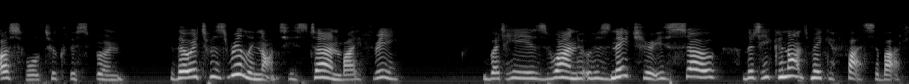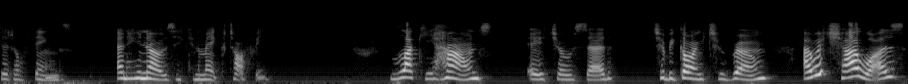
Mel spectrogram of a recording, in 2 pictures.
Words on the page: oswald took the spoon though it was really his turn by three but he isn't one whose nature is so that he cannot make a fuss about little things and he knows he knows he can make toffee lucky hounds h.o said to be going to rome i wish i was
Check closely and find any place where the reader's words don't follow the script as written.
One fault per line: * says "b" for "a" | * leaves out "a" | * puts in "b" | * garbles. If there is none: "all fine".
* puts in "not"
* says "is" for "isn't"
* leaves out "knows he"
